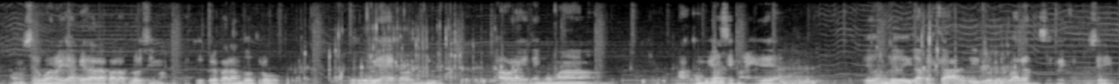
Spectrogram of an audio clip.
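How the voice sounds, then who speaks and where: A man's voice: lowish voice, little pitch movement, fairly quick. A man narrating his own diving and spearfishing footage in a casual voice-over, rambling and speaking straight to his viewers. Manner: rambling, restarts often, addresses viewers directly. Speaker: spearfishing vlogger. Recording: voice-over with loud background music.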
